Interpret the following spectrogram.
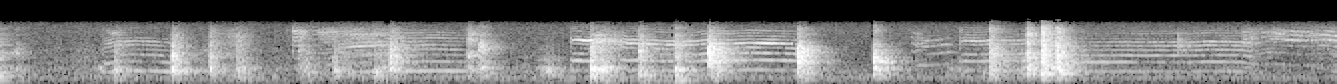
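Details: Hungry kitten meowing loudly and insistently for food, high harmonic mews, many rising then falling, repeated in quick bursts with short pauses, some overlapping, plus faint handling noises.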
